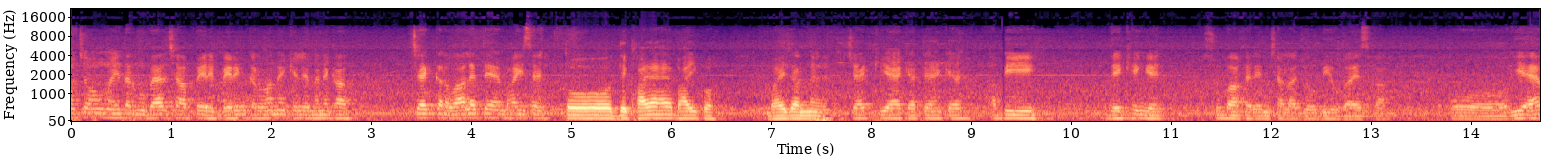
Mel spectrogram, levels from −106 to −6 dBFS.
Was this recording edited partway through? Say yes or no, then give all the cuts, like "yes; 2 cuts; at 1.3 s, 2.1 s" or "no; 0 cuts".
no; 0 cuts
